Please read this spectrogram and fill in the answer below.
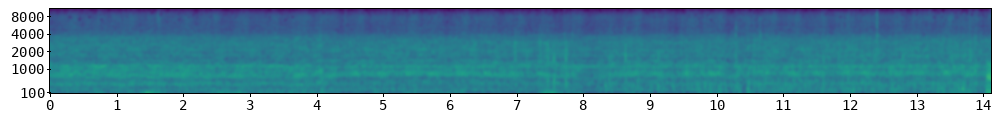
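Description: Mountain bike riding uphill on a gravel track: steady tyre noise on the loose gravel with a faint steady hum under it, and a few light clicks.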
